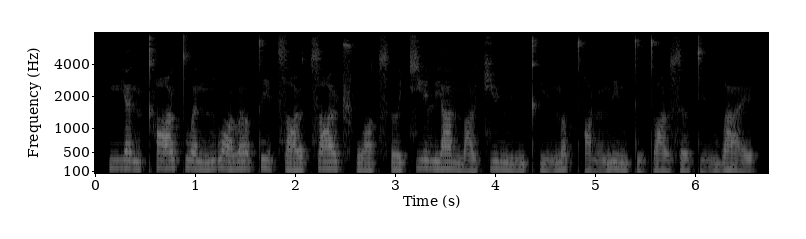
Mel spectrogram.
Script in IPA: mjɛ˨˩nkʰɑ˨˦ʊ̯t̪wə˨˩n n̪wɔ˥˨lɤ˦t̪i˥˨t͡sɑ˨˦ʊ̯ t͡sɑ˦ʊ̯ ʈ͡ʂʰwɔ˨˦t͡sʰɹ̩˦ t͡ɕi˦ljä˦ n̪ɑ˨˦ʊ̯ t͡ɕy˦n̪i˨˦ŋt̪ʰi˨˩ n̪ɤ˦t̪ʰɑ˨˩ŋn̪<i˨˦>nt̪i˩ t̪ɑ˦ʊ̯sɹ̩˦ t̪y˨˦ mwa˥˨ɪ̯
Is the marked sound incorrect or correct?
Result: incorrect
